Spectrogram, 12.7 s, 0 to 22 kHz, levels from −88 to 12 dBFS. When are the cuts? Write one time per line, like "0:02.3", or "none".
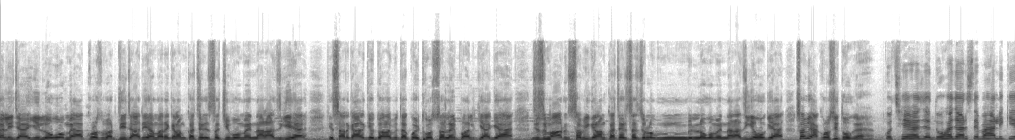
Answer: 0:11.0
